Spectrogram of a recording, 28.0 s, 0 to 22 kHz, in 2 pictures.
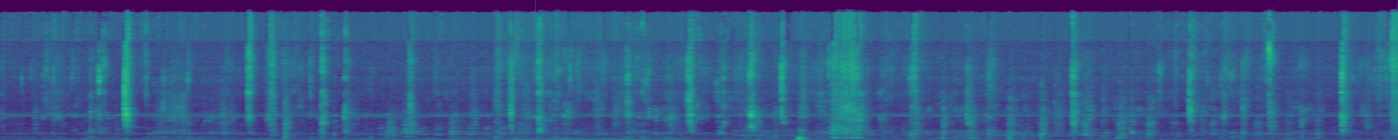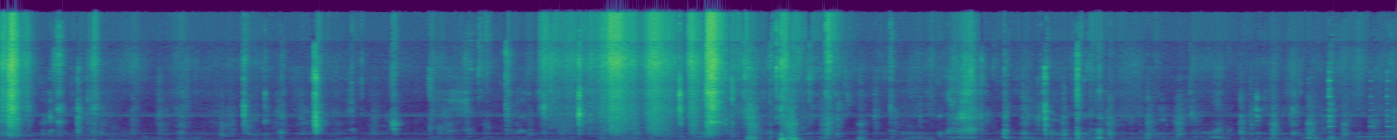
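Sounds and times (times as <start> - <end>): wet chewing and crunching: 0.2 - 20.0, 21.2 - 27.9.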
